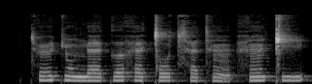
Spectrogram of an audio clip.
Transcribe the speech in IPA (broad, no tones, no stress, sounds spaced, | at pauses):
tʰ ø c õ ŋ ɛ k ə h ɛ ǀ o t͡sʰ ɛ tʰ ɛ̃ | h ɛ̃ ǁ i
